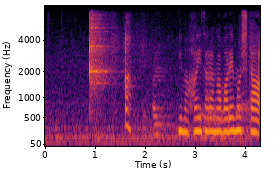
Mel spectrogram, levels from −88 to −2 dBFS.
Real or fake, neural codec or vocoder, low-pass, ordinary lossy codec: real; none; 7.2 kHz; none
